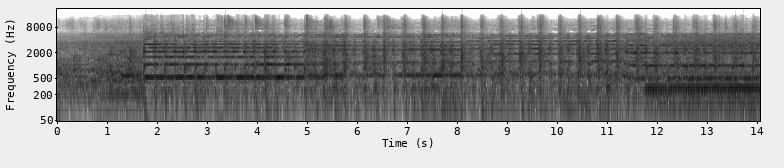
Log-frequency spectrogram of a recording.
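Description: Live electric guitar opening a rock song: ringing, sustained notes over a fast, even rhythmic pulse. A low held note joins about twelve seconds in.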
